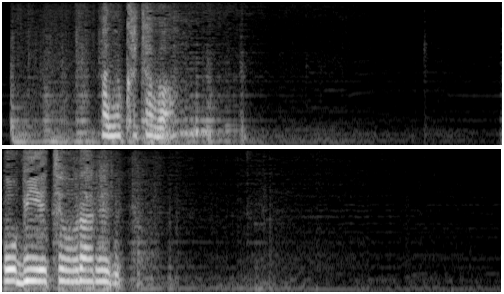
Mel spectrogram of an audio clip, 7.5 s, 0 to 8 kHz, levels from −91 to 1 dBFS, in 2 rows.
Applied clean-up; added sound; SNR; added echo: neural mask model RNNoise.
